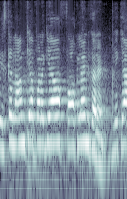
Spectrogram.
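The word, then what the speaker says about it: Falkland: फोकलैंड current. यह क्या है? एल साइलेंट रहेगा ना? फोकलैंड current.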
